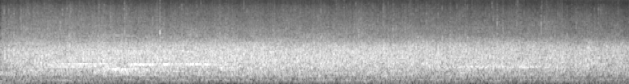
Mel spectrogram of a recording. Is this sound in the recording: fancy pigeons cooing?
no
